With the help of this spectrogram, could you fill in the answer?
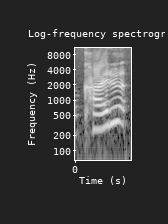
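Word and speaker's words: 蛙: So Kaeru means frog, and Kaeru, which might sound the same to some people, but it has a different emphasis on a different syllable in Japanese.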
